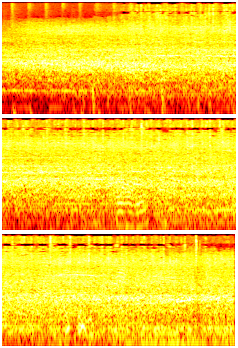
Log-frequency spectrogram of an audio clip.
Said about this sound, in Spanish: Ahora mismo hay todavía miles de personas en esta plaza que se va desalojando poco a poco a medida que coincide con el ocaso, va escondiéndose el sol. La reacción de la gente, pues te puedes imaginar. Aplausos, emoción y griterío.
